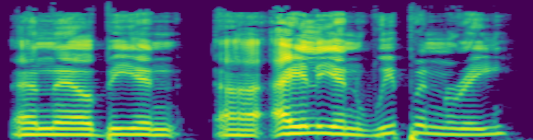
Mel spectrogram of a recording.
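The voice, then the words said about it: Put-on Kiwi accent. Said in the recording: “I'm trying to do a Kiwi accent there.”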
